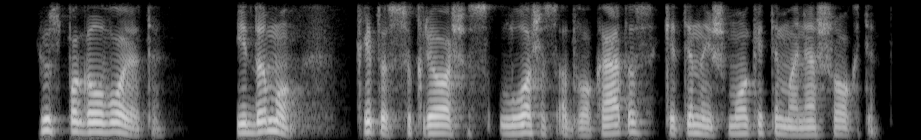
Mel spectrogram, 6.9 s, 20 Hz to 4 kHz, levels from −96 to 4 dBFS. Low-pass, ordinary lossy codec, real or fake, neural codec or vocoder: 3.6 kHz; Opus, 64 kbps; real; none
